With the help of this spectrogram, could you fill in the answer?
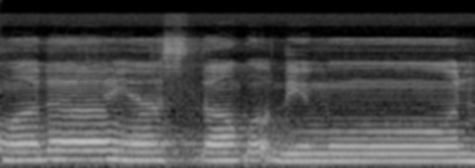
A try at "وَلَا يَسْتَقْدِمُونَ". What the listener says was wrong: Qafnya bagusin. Pantulkan.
